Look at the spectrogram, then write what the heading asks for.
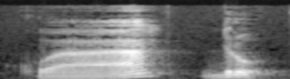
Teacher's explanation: A sílaba tônica de quadro, quá.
